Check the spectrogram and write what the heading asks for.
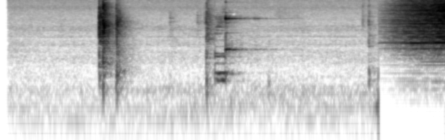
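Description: Two pairs of sharp clicks, about a second apart. The second pair rings briefly with a few thin tones. A rising rush of sound begins just before the end.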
